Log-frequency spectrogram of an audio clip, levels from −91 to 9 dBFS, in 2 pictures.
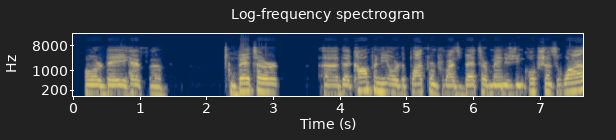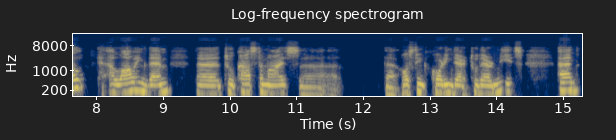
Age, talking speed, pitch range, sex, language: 30-49, 120 wpm, 150-185 Hz, male, English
